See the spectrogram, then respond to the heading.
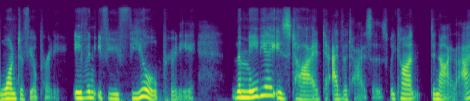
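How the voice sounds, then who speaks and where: A woman with an Australian accent speaks at a fairly slow pace and medium pitch with ordinary pitch variation, recorded with a dry, close sound, no echo and a quiet background. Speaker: podcast co-host. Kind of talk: casual discussion.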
